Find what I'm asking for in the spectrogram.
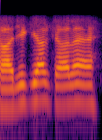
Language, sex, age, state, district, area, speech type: Dogri, male, 18-30, Jammu and Kashmir, Udhampur, rural, conversation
